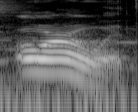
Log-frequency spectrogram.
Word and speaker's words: Orowitz: It's Orowitz. Someone said it wrong.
